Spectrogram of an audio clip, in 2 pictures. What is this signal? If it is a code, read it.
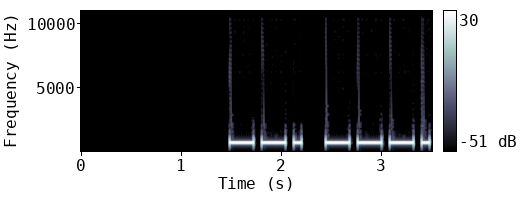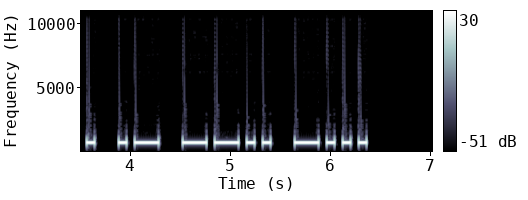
Morse code, heard as a keyed tone, about 15 wpm, 700 Hz. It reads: G8AZB
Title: DXCC-100 Call Signs - 5 Characters - 15wpm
